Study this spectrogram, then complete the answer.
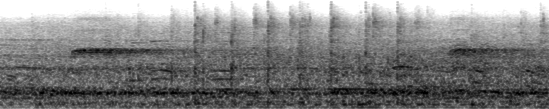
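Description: Hockey sticks clack against the ice.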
